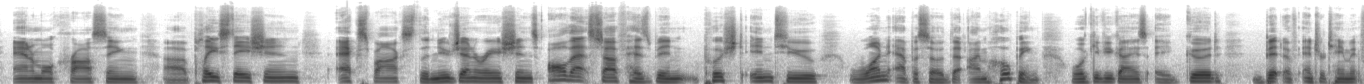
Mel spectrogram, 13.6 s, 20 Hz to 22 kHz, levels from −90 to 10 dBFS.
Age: 30-49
